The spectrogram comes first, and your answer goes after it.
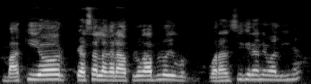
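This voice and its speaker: A man interviewing students on a campus, pushing them along with quick questions. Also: sits high, fairly even intonation, darkish tone, dry recording. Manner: prompting, rapid-fire questions.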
